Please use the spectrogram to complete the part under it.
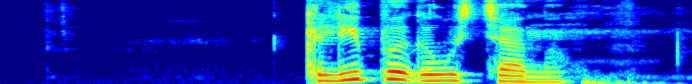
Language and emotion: Russian, neutral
